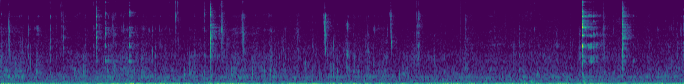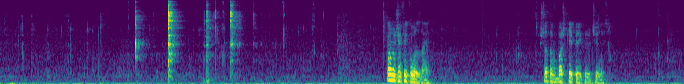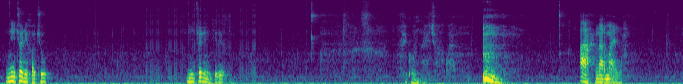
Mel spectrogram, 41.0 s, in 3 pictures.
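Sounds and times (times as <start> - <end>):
man chewing food: 0.0 - 18.3, 18.9 - 21.3, 22.3 - 24.5, 26.3 - 27.4, 28.6 - 31.0.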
